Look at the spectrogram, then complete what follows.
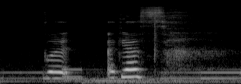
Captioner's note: sighs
